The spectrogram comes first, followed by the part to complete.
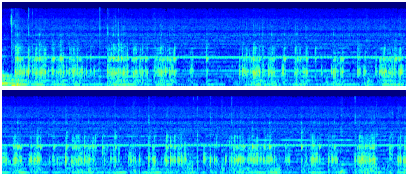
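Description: Computer keyboard typing: a dense, irregular run of light key clicks over a faint steady hum.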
